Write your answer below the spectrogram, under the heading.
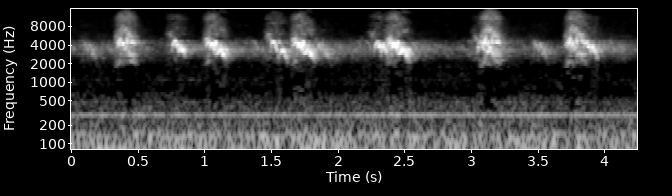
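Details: House sparrows nesting at a farmer's home in Madhugiri taluk, Karnataka, India, chirping in short bright bursts, several sharp high chirps tumbling together roughly every half second, over a low steady background hum.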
